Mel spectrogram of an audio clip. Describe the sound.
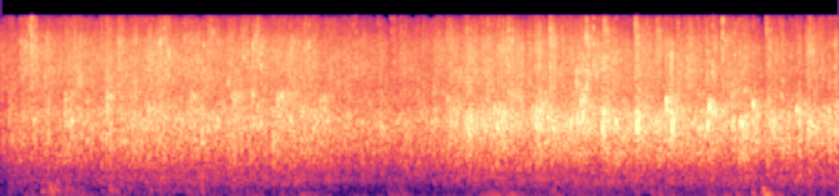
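An audience at a writers' and artists' symposium applauds a guest speaker, many hands clapping in a continuous dense patter that grows slightly louder partway through.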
